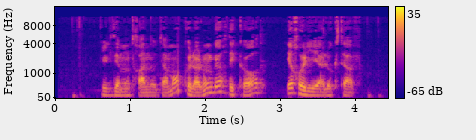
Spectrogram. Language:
French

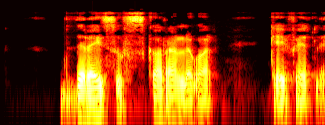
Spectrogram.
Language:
Pashto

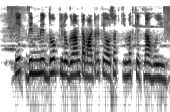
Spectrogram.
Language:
Bhojpuri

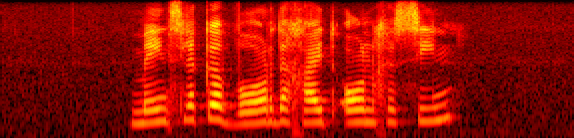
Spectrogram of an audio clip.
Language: Afrikaans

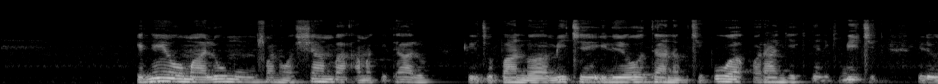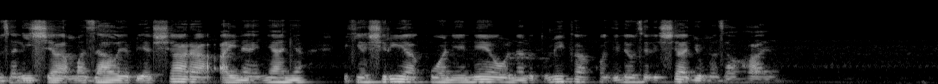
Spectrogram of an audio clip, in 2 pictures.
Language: Swahili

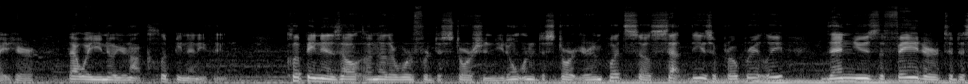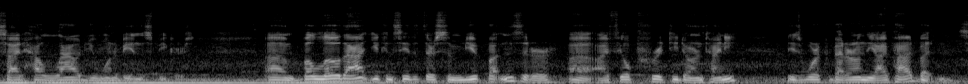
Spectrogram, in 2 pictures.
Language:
English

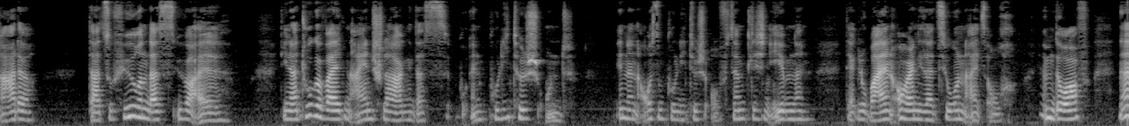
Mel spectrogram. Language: German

